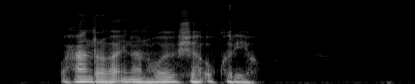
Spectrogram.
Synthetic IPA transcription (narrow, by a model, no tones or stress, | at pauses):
wɑħɑːnrɐβaːʔɪnaːnɦɔːjɔʃɐɦʔʊ̰kʰɐɾɪjɔ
